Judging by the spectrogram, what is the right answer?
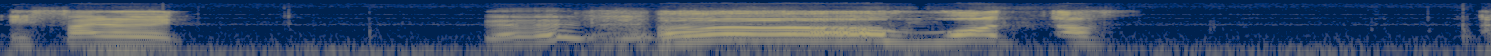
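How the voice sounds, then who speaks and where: A man's bright, sharp voice in a dry setting with no echo. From UK. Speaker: gamer. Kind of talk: casual chat. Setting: online voice chat. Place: home room. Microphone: headset.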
